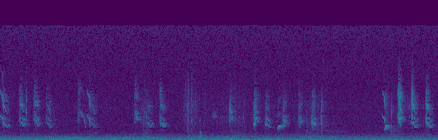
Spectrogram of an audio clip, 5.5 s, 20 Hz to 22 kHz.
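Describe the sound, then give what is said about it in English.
Bird alarm and flight calls, with an alarm call by bird 3-3 and flight calls by bird 5-9: quick clusters of sharp, high chirping notes recurring throughout, over a constant low rumbling background with no talking. “Alarm call there by 3-3 back into a tube series. Flight calls by 5-9.”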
